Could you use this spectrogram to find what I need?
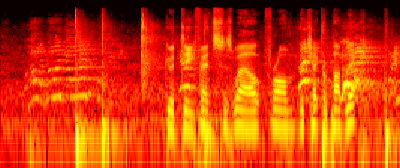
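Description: Hands strike a volleyball with sharp slaps.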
